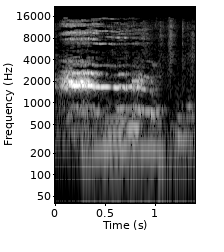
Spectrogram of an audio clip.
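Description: A golden pigeon ornamental chicken crows from a cage on a farm, one loud, drawn-out call close by that tails off over about a second and a half.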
